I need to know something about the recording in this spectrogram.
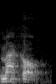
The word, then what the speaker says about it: Macko: Macko, because I think I was mispronouncing your name. I have a friend, Jeff Macker, back in Boston. It's a true story. And so my apology for So it's Macko.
